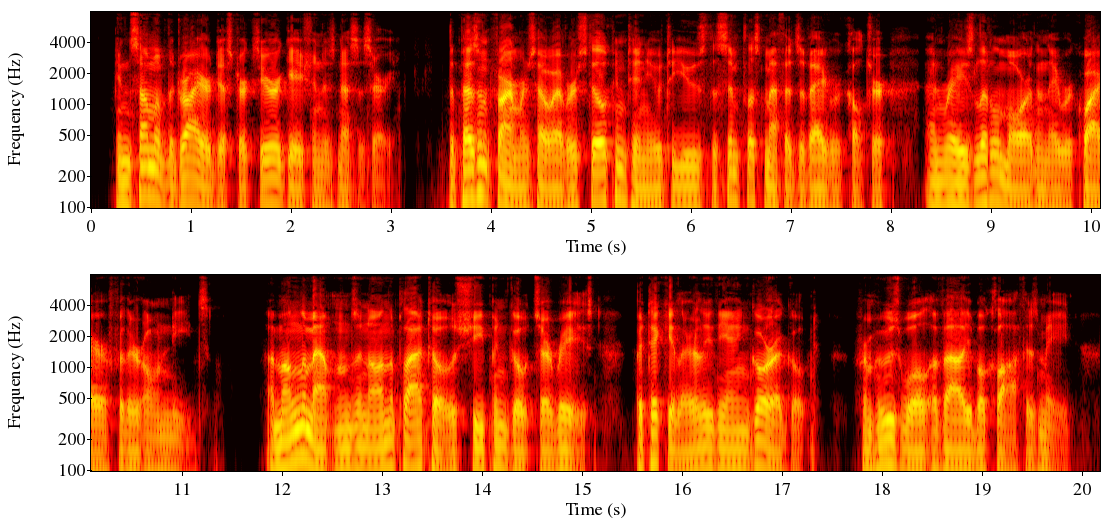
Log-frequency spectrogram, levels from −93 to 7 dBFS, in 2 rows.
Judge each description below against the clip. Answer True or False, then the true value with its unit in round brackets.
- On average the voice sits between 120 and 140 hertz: False (80 Hz)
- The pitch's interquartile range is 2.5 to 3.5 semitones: False (3.9 semitones)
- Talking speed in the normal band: True (170 wpm)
